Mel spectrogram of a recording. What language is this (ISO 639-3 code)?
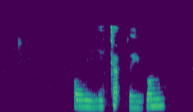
zho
